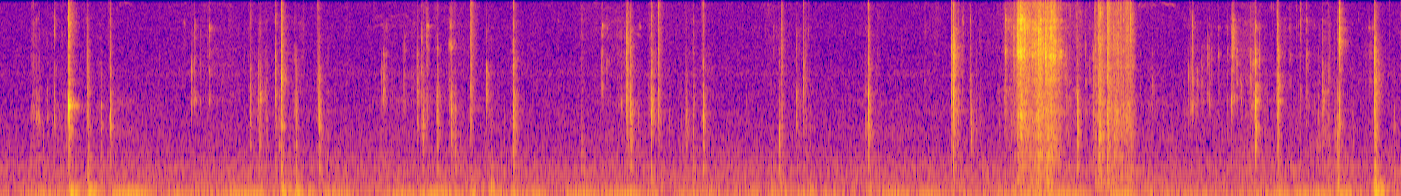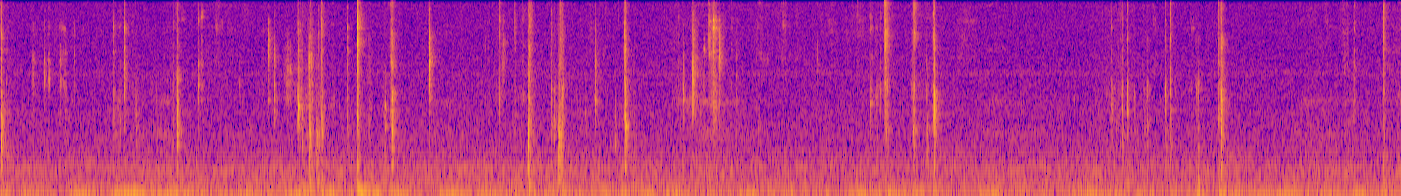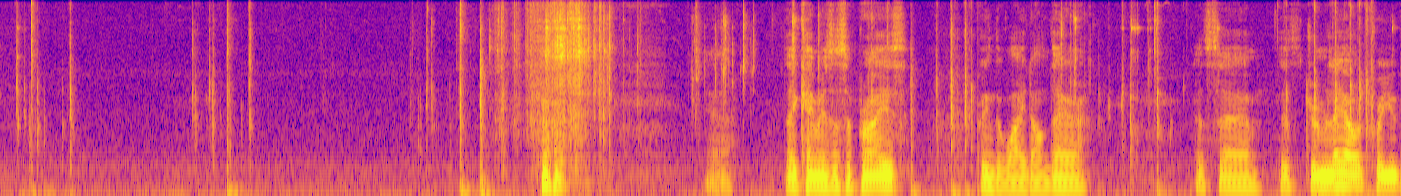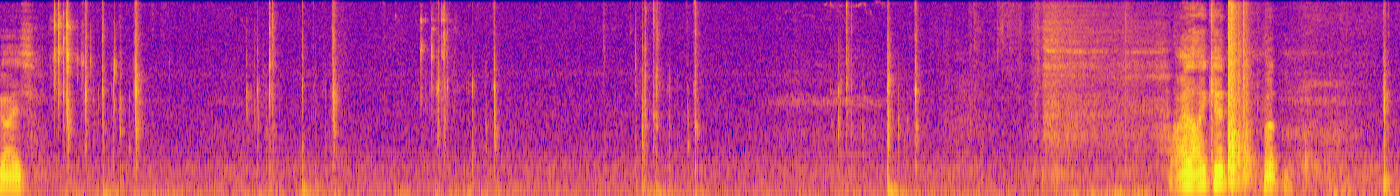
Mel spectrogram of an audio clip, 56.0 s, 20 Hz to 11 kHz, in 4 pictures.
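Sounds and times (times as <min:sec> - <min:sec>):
keycaps clattering in a basket: 0:09.5 - 0:13.4, 0:32.2 - 0:34.3, 0:42.5 - 0:43.4.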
